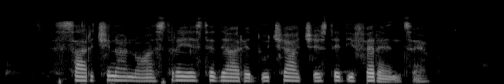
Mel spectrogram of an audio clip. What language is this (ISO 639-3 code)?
ron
